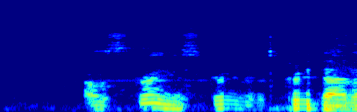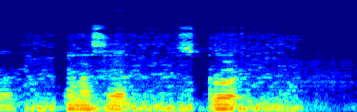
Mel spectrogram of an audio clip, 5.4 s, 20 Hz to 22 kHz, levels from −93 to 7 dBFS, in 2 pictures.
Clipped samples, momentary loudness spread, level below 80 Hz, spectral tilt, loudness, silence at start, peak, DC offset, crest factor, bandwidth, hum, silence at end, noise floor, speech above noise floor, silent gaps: under 0.1%; 25 LU; -50 dBFS; -8 dB/octave; -25 LUFS; 0.65 s; -4 dBFS; under 0.1%; 22 dB; 9.2 kHz; none; 0.4 s; -85 dBFS; 59 dB; none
